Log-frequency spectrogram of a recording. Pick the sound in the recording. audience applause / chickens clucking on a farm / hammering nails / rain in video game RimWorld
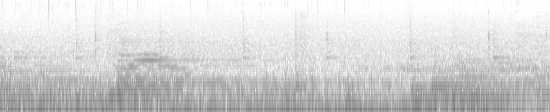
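rain in video game RimWorld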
